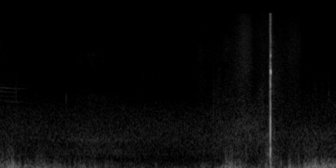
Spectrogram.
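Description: A wedge swung for a flop shot: a brief swish, then a single crisp click as the clubface strikes the golf ball about three and a half seconds in.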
